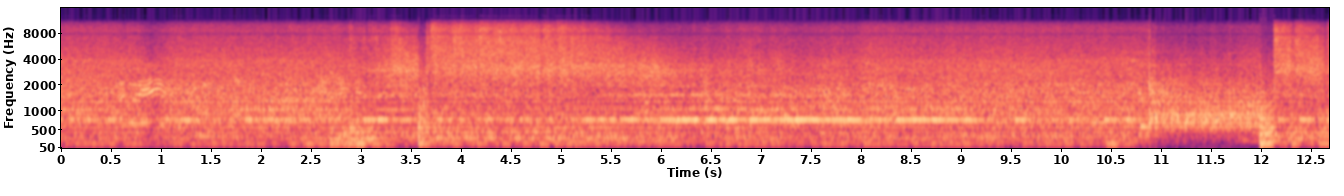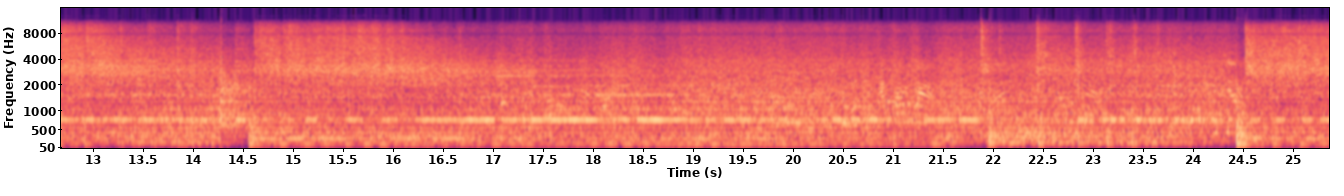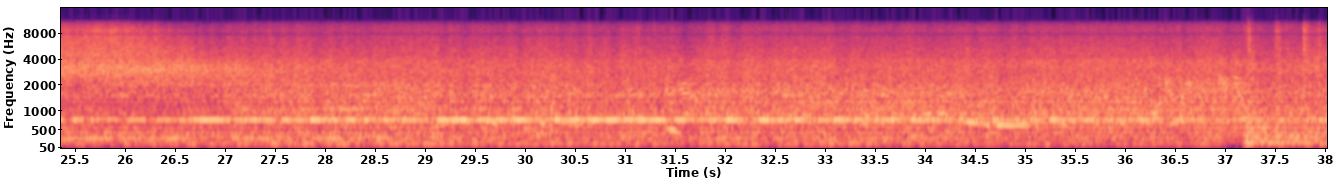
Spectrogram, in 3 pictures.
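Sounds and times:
large drum beating: 0.0 - 38.0.

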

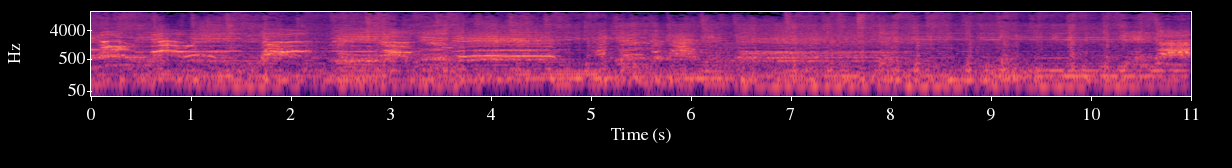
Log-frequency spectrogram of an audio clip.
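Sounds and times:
many voices singing: 0.0 - 8.9, 9.8 - 11.0
band playing worship music: 0.0 - 11.0.

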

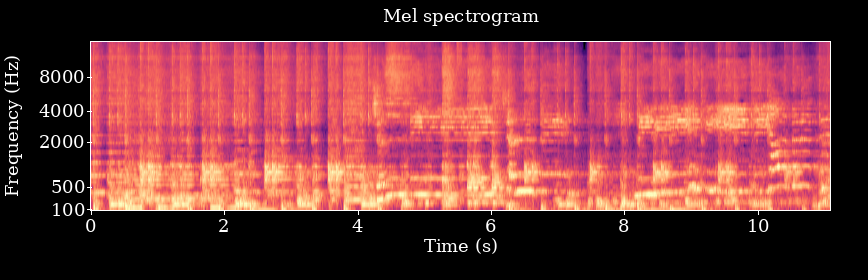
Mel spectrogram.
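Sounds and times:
repeating bass line: 0.0 - 10.3.

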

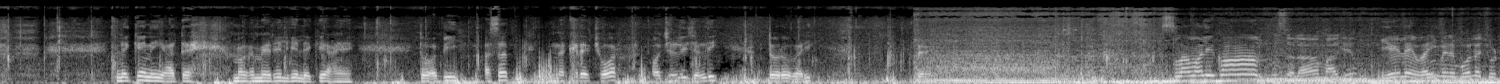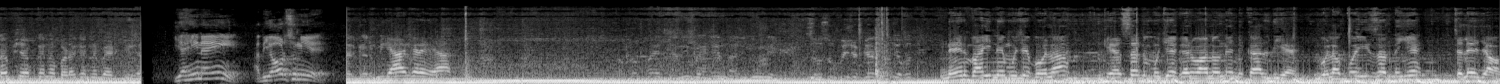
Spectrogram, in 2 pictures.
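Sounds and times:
wind on microphone: 3.8 - 9.2, 10.4 - 11.7.

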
